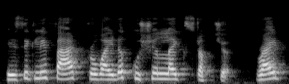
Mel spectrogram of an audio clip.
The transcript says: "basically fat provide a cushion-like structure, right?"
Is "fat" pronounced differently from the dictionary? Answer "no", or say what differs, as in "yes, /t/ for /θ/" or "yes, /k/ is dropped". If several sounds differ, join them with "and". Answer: no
